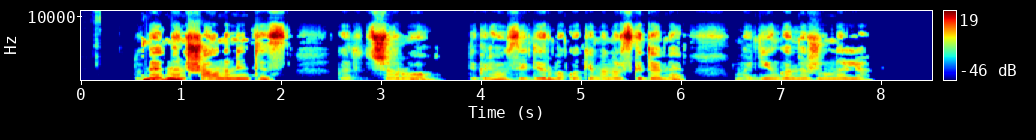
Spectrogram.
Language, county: Lithuanian, Kaunas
